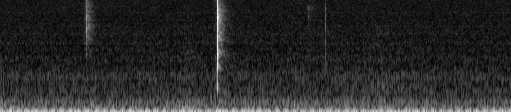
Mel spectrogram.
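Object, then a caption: Coated cardboard trading card. A long pink fingernail taps and scratches the face of a small, thin, glossy coated-cardboard football trading card held in one hand. Two sharp, bright clicks stand out, with a couple of fainter ticks after them, over a quiet, steady low hum. The clicks stop almost instantly, with no ring.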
